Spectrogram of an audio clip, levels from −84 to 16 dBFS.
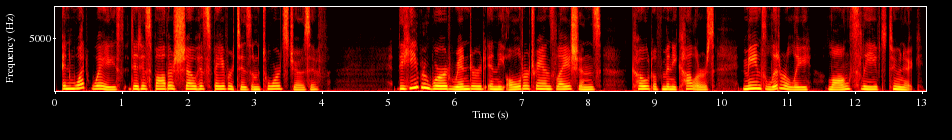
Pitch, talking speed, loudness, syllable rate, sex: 250 Hz, 130 wpm, -18 LUFS, 4.4 syllables/s, female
